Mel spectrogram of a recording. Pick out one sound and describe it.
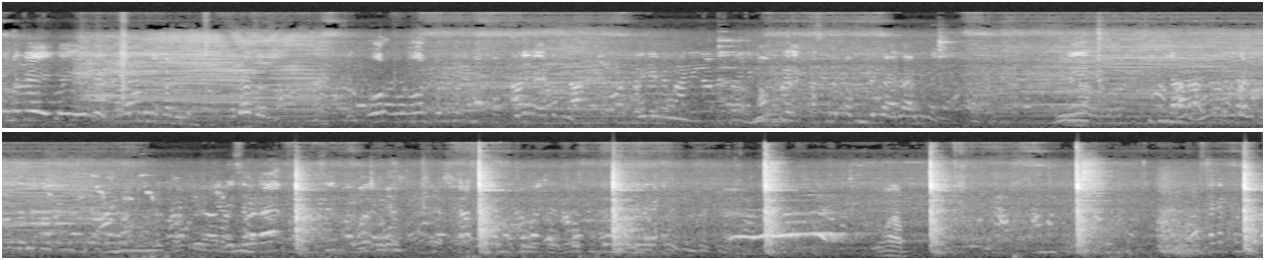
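Several men talk and call out to each other outdoors, some way off.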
